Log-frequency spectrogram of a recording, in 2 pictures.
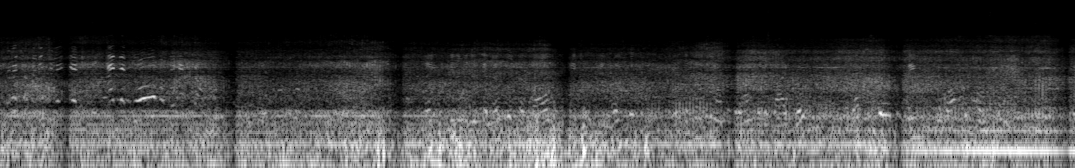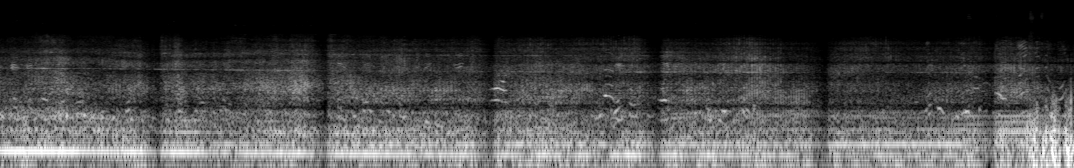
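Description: Helicopters flying low at close range: steady turbine and rotor noise, with a low hum that swells in the middle and then eases.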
